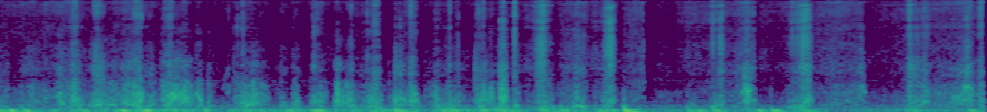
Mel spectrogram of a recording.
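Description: Fingertips and short nails of both hands scratch the flat, textured surface of a soft, thin woven fabric sleep mask. The result is a steady run of quick, dry scratching and rustling strokes with bright streaks over a low, constant hum.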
